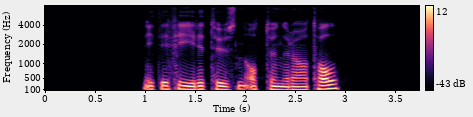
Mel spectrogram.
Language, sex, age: Norwegian, male, 32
